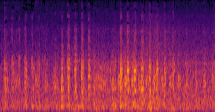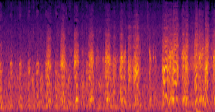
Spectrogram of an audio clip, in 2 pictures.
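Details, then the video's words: Northern fulmars displaying in groups on sea-cliff ledges cackle close up in rapid, throaty, chattering bursts that grow louder and denser, with house martins calling and sea wash hissing underneath. "Northern Fulmar / Calls CU From Groups Displaying On Cliff Ledges"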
